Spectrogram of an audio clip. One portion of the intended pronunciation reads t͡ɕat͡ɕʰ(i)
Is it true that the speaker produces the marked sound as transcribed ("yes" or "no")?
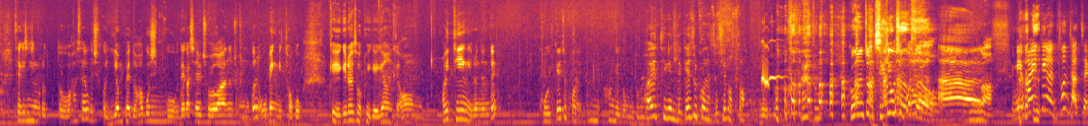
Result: no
